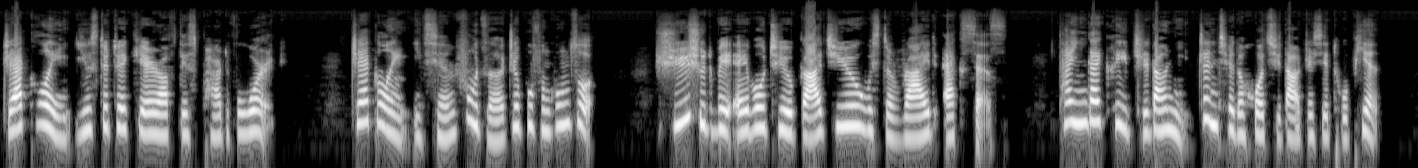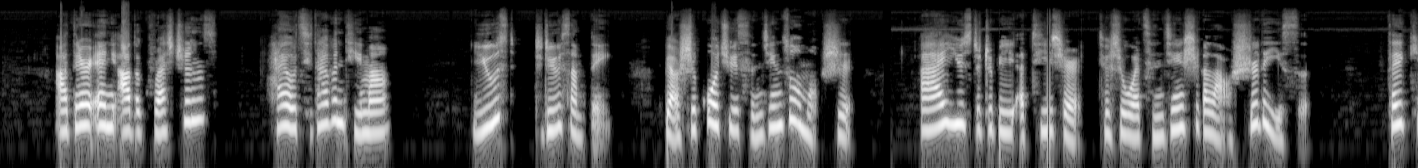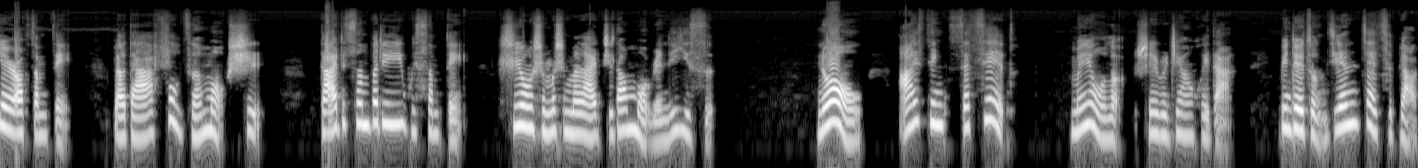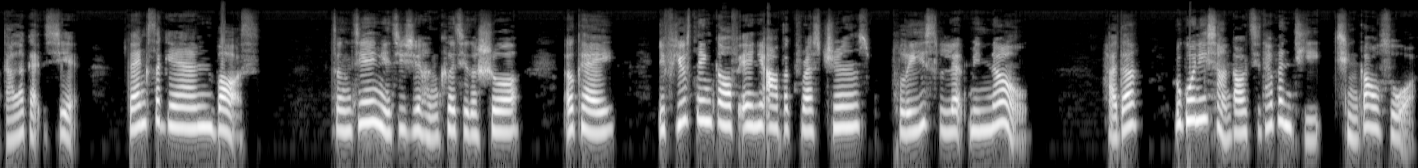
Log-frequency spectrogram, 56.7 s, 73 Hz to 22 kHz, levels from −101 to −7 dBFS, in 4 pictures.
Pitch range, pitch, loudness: 240-310 Hz, 270 Hz, -18 LUFS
